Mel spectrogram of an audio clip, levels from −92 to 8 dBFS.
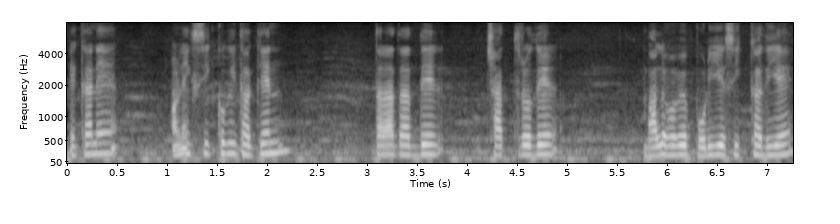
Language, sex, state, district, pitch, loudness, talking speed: Bengali, female, West Bengal, Purulia, 185 Hz, -16 LUFS, 90 wpm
